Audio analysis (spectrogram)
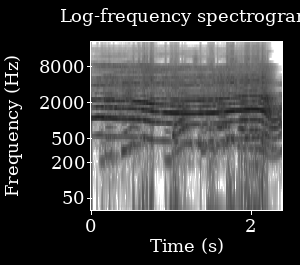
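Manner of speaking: loud, high, laughing words; laughing through words. Real, not acted. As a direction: talk while bursting into laughter. Laughing while talking. (bicara keras sambil tertawa)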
